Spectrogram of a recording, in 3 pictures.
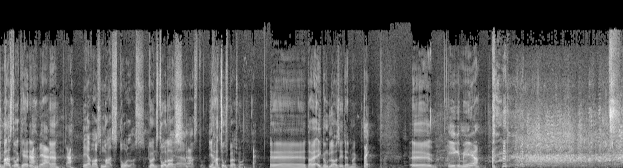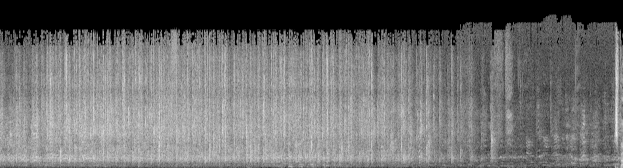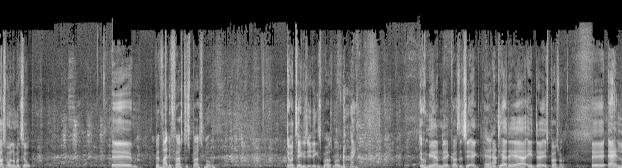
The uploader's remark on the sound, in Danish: LIVE fra Comedy Zoo i Aarhus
